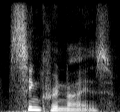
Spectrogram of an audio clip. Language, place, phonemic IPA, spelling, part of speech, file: English, California, /ˈsɪŋ.kɹəˌnaɪz/, synchronize, verb, En-us-synchronize.ogg
- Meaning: To cause two or more events or actions to happen at exactly the same time or same rate, or in a time-coordinated way.: To occur at the same time or with coordinated timing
